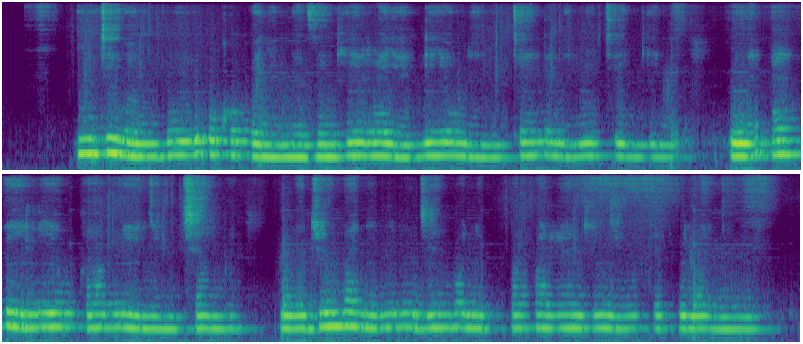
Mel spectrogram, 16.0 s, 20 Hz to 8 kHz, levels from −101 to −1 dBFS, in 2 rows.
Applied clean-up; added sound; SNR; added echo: neural separator model SepFormer DNS4.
